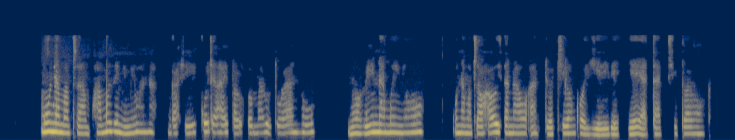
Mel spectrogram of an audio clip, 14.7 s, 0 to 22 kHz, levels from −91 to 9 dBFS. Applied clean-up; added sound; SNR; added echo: none; none; none; none.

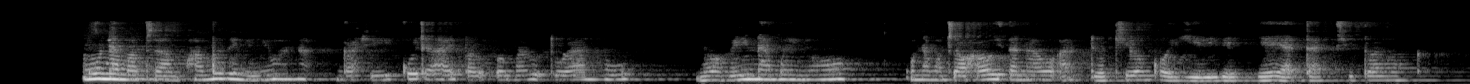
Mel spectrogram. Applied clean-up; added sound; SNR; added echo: none; none; none; reverberation time 1.1 s.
